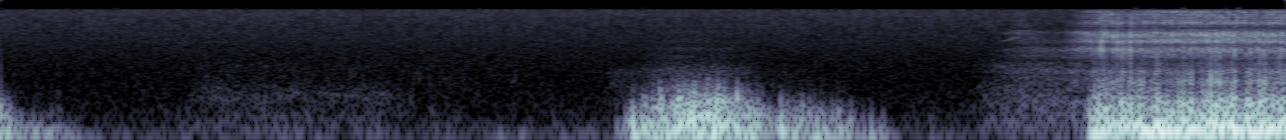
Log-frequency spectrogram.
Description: Hey, this is me snoring I was taking a nap and I started snoring really loud it's really funny I'm sorry it's so short someone outside of my room was making noise and woke me up.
